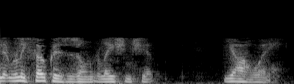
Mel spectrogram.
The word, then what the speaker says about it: Yahweh: It's the name Yahweh, or it used to be pronounced Jehovah, a German pronunciation.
